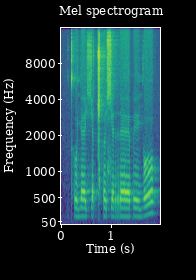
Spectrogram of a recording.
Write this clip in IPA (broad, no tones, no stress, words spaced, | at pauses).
t̪ʰʊjɛːça ǁʰəɕɛ rɛːpeːjoː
